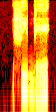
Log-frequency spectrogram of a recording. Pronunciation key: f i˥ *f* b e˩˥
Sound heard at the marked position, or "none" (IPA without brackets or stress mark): none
